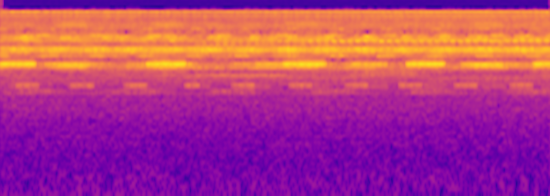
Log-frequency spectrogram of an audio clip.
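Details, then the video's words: Gentle chirping of crickets in a serene park at evening, a dense, bright high trill with repeated pulsed chirps under one second apart and steady faint low-frequency background hiss. "Park Serenade: Cricket Sounds in a Peaceful Park | Evening Ambience"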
